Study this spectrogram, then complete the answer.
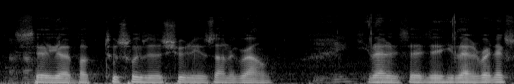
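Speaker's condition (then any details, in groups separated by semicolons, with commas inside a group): Parkinson's disease; hard time walking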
